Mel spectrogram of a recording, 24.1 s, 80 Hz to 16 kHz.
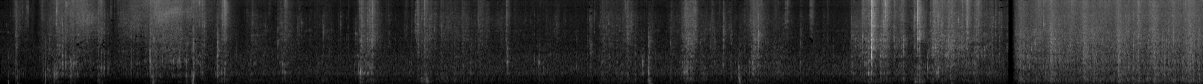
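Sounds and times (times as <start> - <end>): dry leaves rustling: 17.1 - 24.0.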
